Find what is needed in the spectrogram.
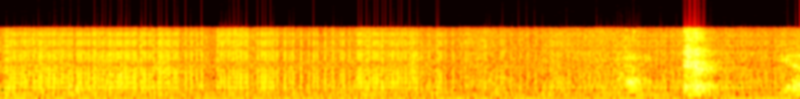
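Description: Steady electrical and ventilation hum of a small meeting room, made of several fixed tones, with a brief throat clearing about five seconds in.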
